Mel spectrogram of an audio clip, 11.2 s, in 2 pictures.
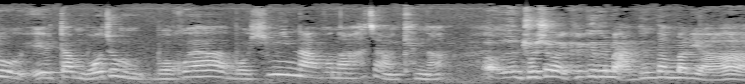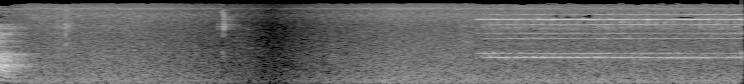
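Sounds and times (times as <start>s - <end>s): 
speech: 0.3s - 5.8s
telephone ringing: 9.2s - 11.1s.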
